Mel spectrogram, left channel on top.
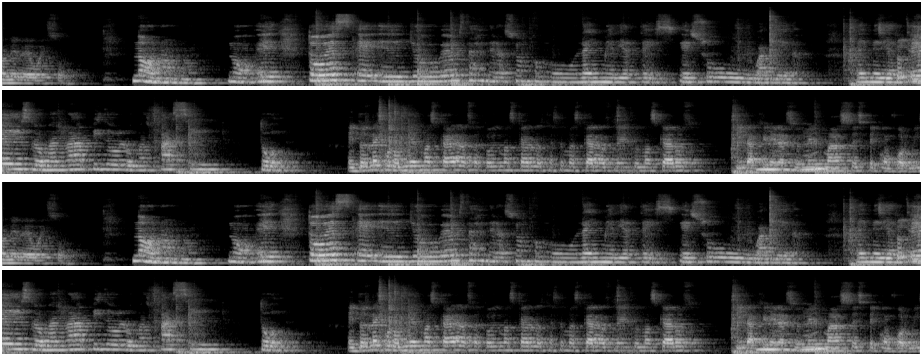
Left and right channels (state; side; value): identical; both; correlation 1.00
